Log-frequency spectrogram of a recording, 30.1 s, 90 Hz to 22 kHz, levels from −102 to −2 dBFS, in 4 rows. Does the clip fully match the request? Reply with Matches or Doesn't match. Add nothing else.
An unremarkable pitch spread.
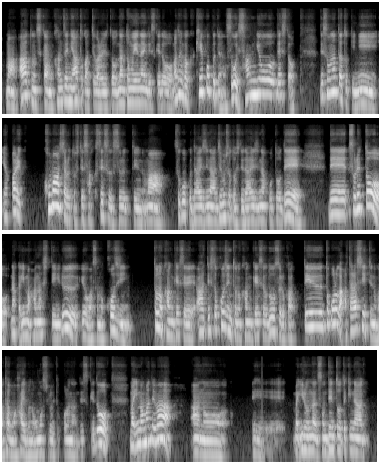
Doesn't match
